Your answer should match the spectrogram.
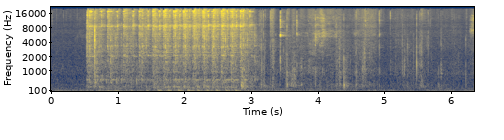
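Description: A sewing machine stitches a bag in a fast steady run for about three seconds, then slows into short irregular bursts and clicks as the fabric is adjusted.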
